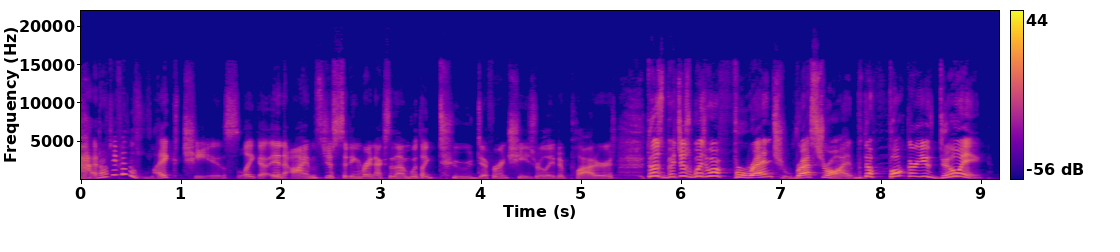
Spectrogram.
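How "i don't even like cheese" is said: slow, hushed, whispered mutter under the breath. Retelling what ladies at a French restaurant said: imitating someone muttering under their breath. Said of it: "under their breath".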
